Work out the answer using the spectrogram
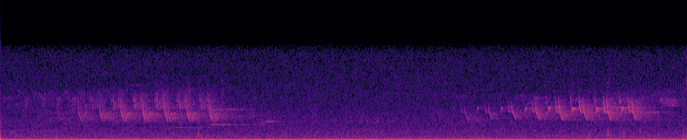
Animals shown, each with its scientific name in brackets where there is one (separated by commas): Ovenbird (Seiurus aurocapilla), Black-throated Green Warbler (Setophaga virens), Hermit Thrush (Catharus guttatus)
